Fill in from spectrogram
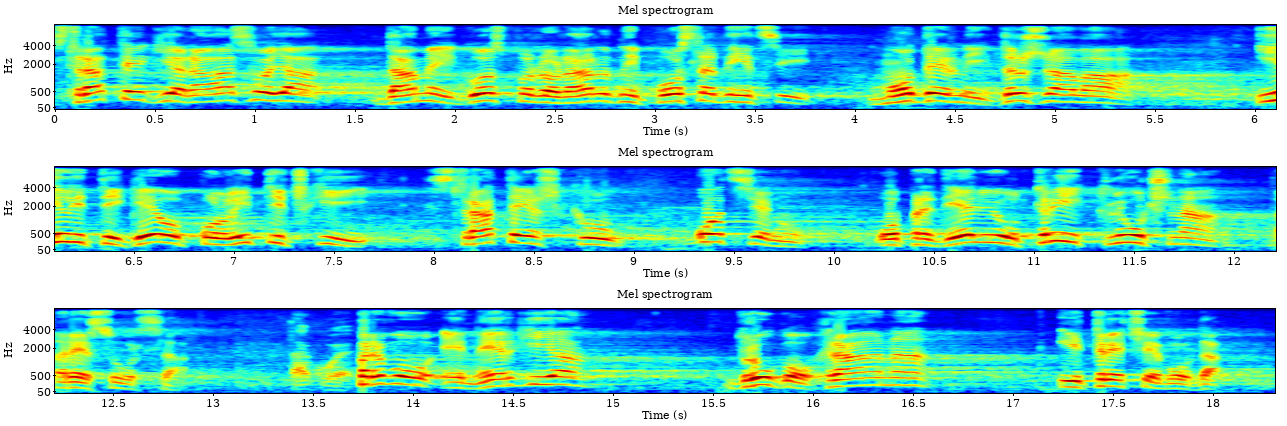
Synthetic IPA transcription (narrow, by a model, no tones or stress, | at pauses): st̪ɾat̪e̞ɡijaɾaːzʋo̞jad̪ameiɡo̞spo̞d̪o̞naːɾo̞d̪nipo̞sled̪nit̪si | mo̞d̪e̞ɾnixd̪r̩ʒaːʋa | ilit̪iɡe̞o̞po̞lit̪it͡ʃki | st̪ɾat̪e̞ʃkuo̞t̪sje̞nu | opɾe̞d̪je̞ʎujut̪ɾiːkʎuːt͡ʃna | ɾe̞suɾsa̰ | pr̩ʋo̞ːʔe̞ne̞ɾɡija | d̪ɾuɡo̞ːxɾaːna | it̪ɾe̞t͡ɕeʋo̞d̪a̰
